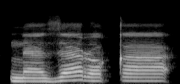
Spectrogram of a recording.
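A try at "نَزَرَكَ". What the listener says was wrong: Naza jangan naja, naza agak keras dikit. Nazaroka gitu. Naza bukan naja ya, naza.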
